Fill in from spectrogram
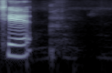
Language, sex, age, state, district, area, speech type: Bodo, female, 60+, Assam, Kokrajhar, rural, read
